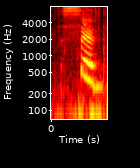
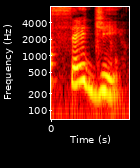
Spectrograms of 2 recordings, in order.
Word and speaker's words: sed: E daí nós temos sed. Cuidado para não falar sede, ok? Que você está com sede e precisa tomar água. Então, sed, sed, sed, ok? Muito cuidado com essa pronúncia.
